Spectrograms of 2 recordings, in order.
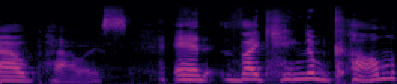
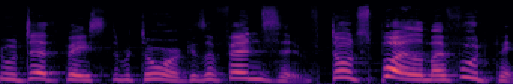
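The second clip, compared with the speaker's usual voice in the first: aloof hipster vampire voice, above it all. In a game, the vampire answers the Slayer's attack: Liam de Lioncourt vampire voice. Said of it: "A hipster vampire whose standoffish demeanor hid that he was truly a lovable dork. / Liam de Lioncourt, 400 and something years. A hipster vampire whose standoffish demeanor hid that he was truly a lo".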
